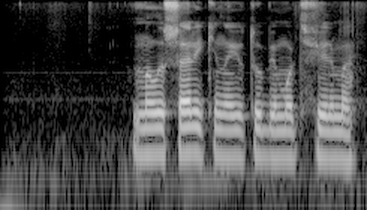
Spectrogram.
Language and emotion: Russian, neutral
